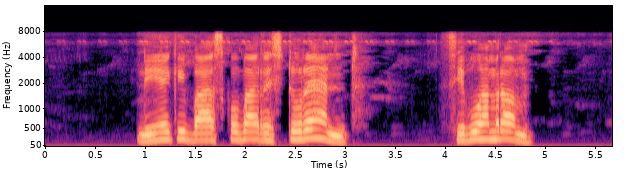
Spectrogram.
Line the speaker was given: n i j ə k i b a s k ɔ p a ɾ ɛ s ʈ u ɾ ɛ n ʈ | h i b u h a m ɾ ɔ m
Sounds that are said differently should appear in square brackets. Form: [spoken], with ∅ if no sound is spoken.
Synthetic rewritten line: n i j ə k i b a s k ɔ [b] a ɾ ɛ s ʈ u ɾ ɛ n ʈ | [s] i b u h a m ɾ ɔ m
